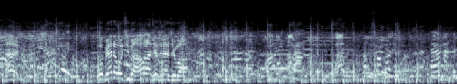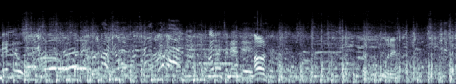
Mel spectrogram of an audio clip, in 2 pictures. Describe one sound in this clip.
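A large outdoor crowd chatters, shouts and cheers close by.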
